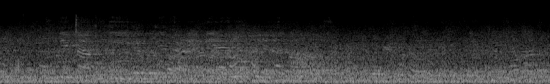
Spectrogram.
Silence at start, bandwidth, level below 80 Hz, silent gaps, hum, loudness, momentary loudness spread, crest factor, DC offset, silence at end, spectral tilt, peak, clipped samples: 0 s; 16 kHz; -50 dBFS; none; none; -32 LUFS; 3 LU; 14 dB; under 0.1%; 0 s; -6 dB/octave; -18 dBFS; under 0.1%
